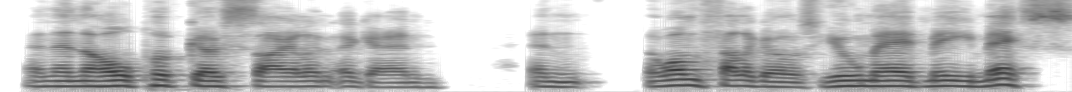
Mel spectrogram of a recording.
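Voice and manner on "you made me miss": put-on genuine-sounding, proper Yorkshire accent. Retelling a pub story where one fella speaks up: Yorkshire accent. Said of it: "Proper Yorkshire accent".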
